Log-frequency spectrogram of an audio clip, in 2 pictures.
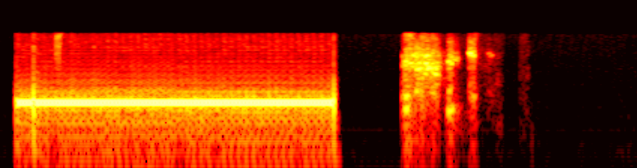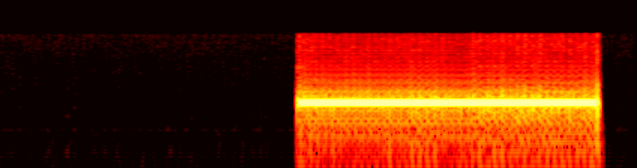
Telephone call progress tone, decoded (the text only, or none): ringback tone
